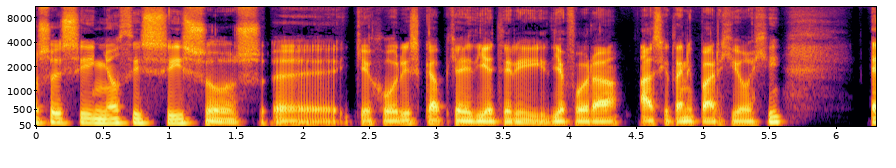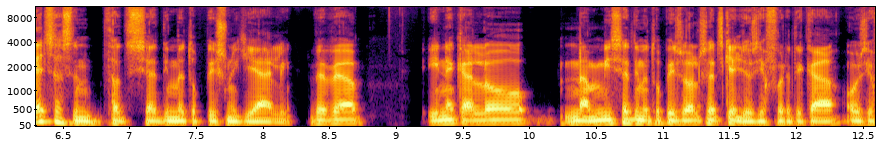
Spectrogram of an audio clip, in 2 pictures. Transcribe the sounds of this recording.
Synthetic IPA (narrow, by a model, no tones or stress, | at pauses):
osoe̞siɲo̞θisiso̞sḛce̞xo̞ɾiskɐpçɐiðje̞t̪e̞ɾḭðʝɐfo̞ɾɐɐscet̪ɐnipɐɾçio̞çi | e̞t͡si̥θɐsθɐt̪u̥seɐnd̪ime̞t̪o̞pisunceiɐlḭve̞veɐ | inekɐlo̞nɐminseɐnd̪ime̞t̪o̞pis̬uɐluse̞t͡si̥cɐʎozðjɐfo̞ɾe̞t̪ikɐo̞zðjɐ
